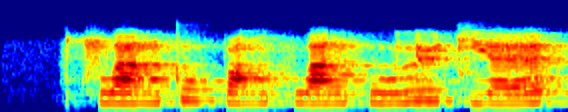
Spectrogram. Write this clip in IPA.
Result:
t͡s w a˧˥ n t̪ u˥˩ p ɑ˧˥ ŋ f w a˧˥ n p u˧˥ l y˥˩ t͡ɕ j ɛ˧˥

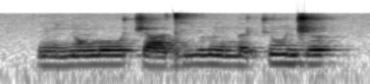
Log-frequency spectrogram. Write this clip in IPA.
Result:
ɾ ĩ˨ ɲ ɔ̃˧ ŋ oː˧ t͡ʃ aː˨ d iː˧ l ĩ˨ n ə˨ t͡ʃ ũ˦ d͡ʒ ə˦

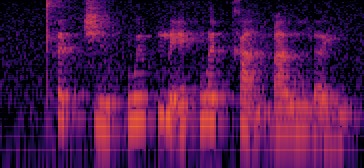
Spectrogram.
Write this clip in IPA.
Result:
t̪ʰ ə˦˥ t̚ t͡ɕ ɨ̤˨˩ h w ɨ˦˥ p̚ m ḛ˧˥ h w ə˦˥ t̚ x a̰˧˨ n ɓ a˧ w ŋ ə˧˩˨ j

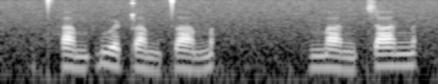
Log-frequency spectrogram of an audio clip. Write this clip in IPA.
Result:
t̪ʰ a˨˩˦ m ɓ u˨˩ ə̯ ʈ a˨˩˨ m t̪ a˨˩˦ m | m a˨˩˨ n c a˧ n

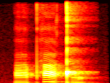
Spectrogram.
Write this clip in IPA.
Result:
a pʰ a ǃ ə

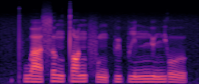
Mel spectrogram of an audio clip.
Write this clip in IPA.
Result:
pʰ w ä˨˩ s ɤ˥˩ ŋ t̪ ɑ˥ ŋ f ʊ˨˩ ŋ p y˥˩ p i˧˥ n n̪ y˥˧ n̪ j o˥˩ ʊ̯

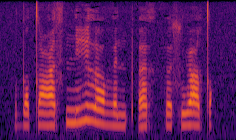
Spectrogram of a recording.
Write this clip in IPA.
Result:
dˤ ɐ tˤ ʕ ɐ s n i l ɔ ɦ ə n pʼ ɐ x θ o s w ɵ tˤ

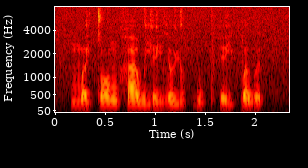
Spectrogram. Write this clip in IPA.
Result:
m ɐ˨ j t̪ ɔː˧ ŋ h aː˧ w j e˨ j l ɵ˧ ɥ ʊ˨ k̚ uː˨ pʰ e˨˥ j p ɐ˨˧ w ɵ˨ t̚

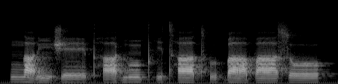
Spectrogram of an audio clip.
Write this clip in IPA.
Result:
n a˦˨ ɾ ĩ˦˨ ʃ eː˨ pʰ a˨˦ ɡ ũ˦ pʰ i˨ tʰ aː˦ tʰ u˨ ɓ aː˦˨ p aː˦ s oː˦

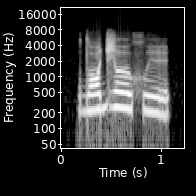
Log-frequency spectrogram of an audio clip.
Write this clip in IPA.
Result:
d ɒ d͡ʑ ʌː xʷ ɪː

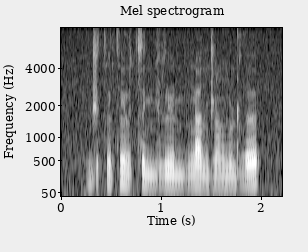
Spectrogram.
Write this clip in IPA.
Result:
d͡ʒ ə t͡s ĩ t͡s ẽ v t͡s ə nʲ e v lʲ ɔ̃ nʲ e ŋ a n d͡ʒ ɑ̃ ŋ ɡ ũ ɖʱ ə

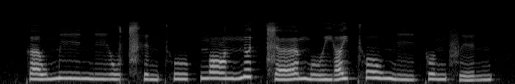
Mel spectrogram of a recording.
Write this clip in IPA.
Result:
k ɐ˨˧ w m iː˧ ŋ iː˨ w t͡sʰ ɪ˨˩ ŋ t̪ʰ uː˨ k̚ ŋ ɔː˧ n n̪ ɵ˥ t̚ t͡s œː˨˥ m uː˨ j ɐ˥ j t̪ʰ o˧ w ŋ iː˨˩ k ʊ˧ ŋ f ɪ˨˧ ŋ

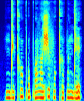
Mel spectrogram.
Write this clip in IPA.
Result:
n d e kʰ ɔ pʼ o pʼ ɔ lˠ ɘ ʃ ɘ f ɔ kʰ ə p o n d e

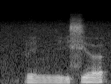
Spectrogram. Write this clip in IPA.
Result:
p e lː i sʲ œ

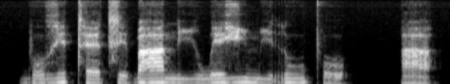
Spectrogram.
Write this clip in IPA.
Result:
b o˨ ɣ ɪ˦ tʰ ɛ˨ t͡s ɪ˨ ɓ aː˦ n iː˨ w e˦ ɣ i˦ m i˨ r uː˦ pʰ o˨ | a˨

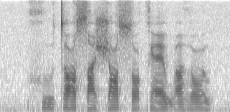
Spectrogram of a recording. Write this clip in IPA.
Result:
x u˥ t ɔ˥ sˤ ɪ˧˥ ʃ ɔ˦˨ sˤ u˧˥ k æ˩˧˩ w ɪ˥ ðˤ u˧˥

